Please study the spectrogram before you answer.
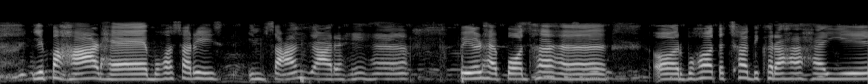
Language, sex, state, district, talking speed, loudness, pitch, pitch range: Hindi, female, Chhattisgarh, Sarguja, 140 wpm, -20 LUFS, 255 Hz, 245-275 Hz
